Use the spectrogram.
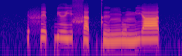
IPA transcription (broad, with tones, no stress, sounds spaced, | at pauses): f e˦˥ p̚ j ɨ˧˥ j s a˨˩ t̚ t̪ ɨ˨˩˨ ŋ u˨˩˦ m j a˦˥ t̚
